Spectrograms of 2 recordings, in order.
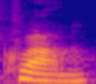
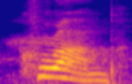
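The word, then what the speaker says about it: crumb: তখন আমরা কি বলি bread ক্রাম not bread ক্রাম্প তাহলে ক্রাম্প না বলে কি বলতে হবে ক্রাম কারণ শেষের যে বিটা আছে এটা কিন্তু সাইলেন্ট এরপর আমরা পাই ডেভড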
